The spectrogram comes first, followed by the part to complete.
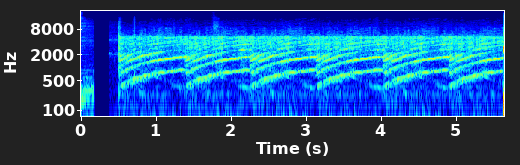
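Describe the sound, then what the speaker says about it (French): Game show alarm from The Clever going off: a loud electronic siren of rapidly repeating rising chirps, steady and continuous for several seconds after a brief silent gap at the start. "Pourquoi as-tu déclenché l'alarme de The Clever?"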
